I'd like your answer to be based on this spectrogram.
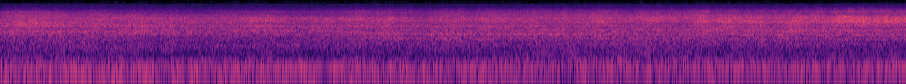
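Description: Ryanair airliner taxiing at a windy Dublin Airport, a steady broadband engine roar with wind noise held at constant loudness throughout, no voices.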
